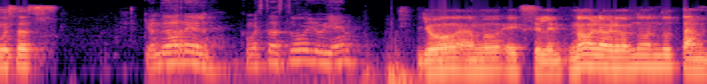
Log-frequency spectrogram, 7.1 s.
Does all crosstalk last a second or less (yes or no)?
yes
